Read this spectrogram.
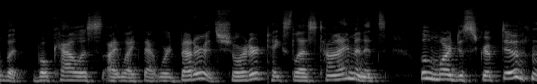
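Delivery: normal talking voice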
